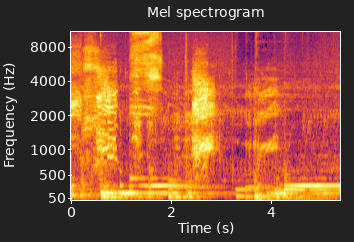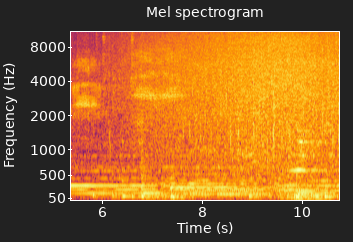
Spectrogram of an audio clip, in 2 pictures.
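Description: Several short, high creature calls made for a pack of dwarf Troodons in the first three seconds, over a sustained orchestral score. From about four seconds in, the calls give way to the rushing of a stream and waterfall, which swells toward the end.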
